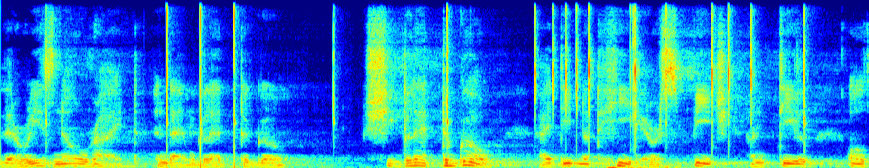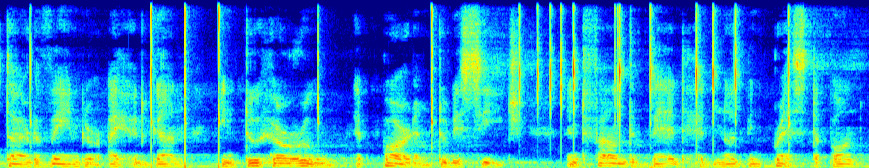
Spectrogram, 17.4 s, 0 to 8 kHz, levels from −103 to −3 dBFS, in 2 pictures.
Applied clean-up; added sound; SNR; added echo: none; Tick / Bicycle; 5 dB; reverberation time 2.0 s.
